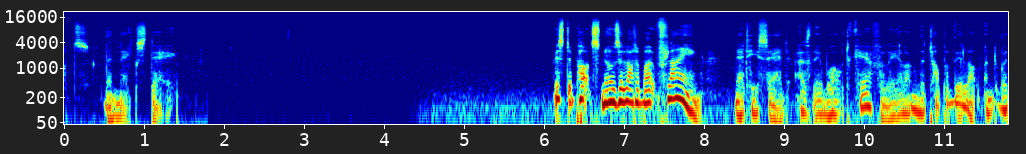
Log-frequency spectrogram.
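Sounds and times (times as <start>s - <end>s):
steady rain spattering on surfaces: 0.0s - 4.8s
speech: 0.5s - 1.5s, 6.1s - 11.7s.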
